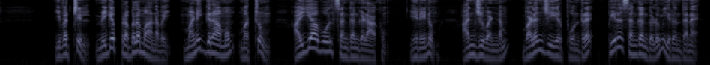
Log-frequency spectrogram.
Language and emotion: Tamil, neutral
